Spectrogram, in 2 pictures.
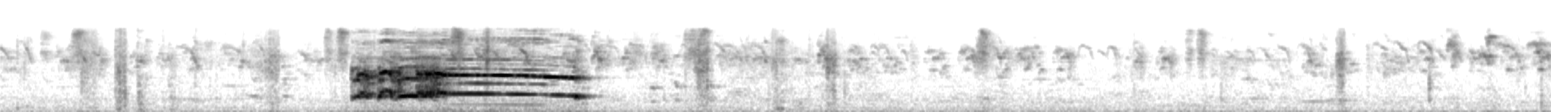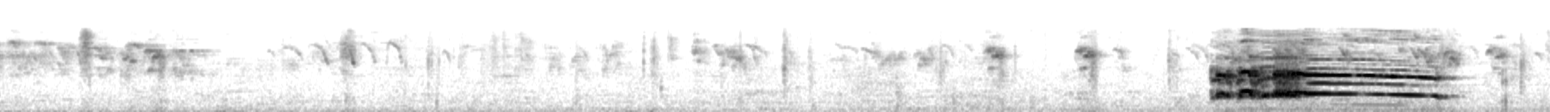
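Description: A rooster crowing twice: one long crow a few seconds in and another near the end, each about two seconds long and dropping in pitch at the close.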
